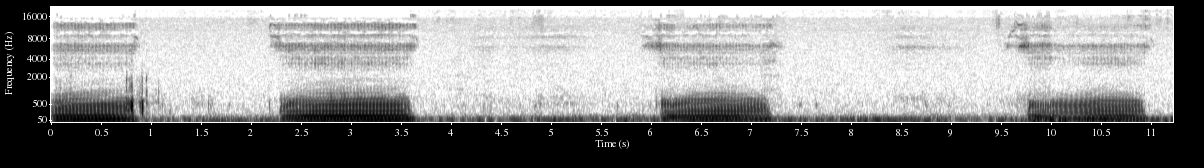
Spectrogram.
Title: I wasn’t snoring? Funny Talking Pug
